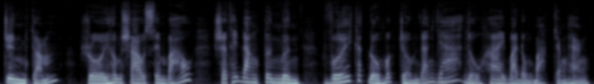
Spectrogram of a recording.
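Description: A man voices an eccentric gentleman in a storybook reading. He tells his tale slowly and deliberately, with a self-mocking tone. The sound is close and dry. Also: mid-range voice, lively intonation, no room sound. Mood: wry.

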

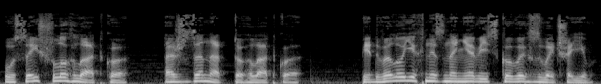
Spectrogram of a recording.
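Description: A man reading a fantasy novel aloud in steady, scripted audiobook narration. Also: mid-range voice, moderate pace, no room sound, soft background music.

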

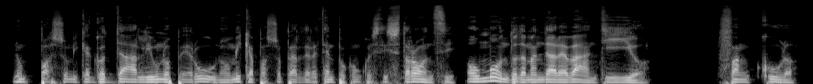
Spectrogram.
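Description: A man's voice: fairly low pitch, a little mellow, slightly rough, no room sound, studio quality. A man voicing a grim, commanding man with godlike power who talks curtly and swears when angry.

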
